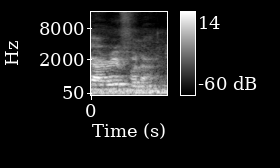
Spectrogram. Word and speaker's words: Garifuna: You gotta say it like Lida Garifuna.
